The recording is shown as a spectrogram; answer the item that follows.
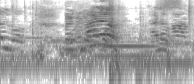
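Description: Children's voices: a child's high-pitched speaking or calling out, starting about a second in.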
